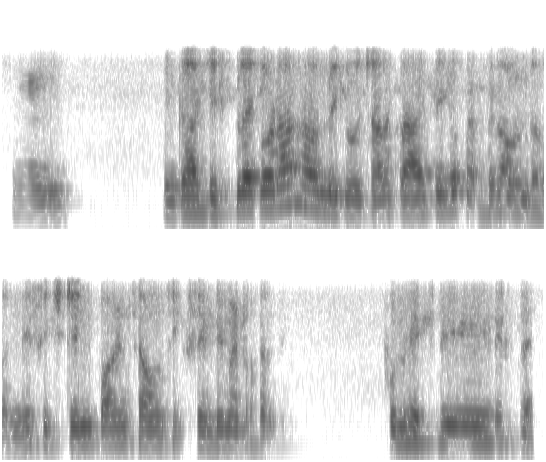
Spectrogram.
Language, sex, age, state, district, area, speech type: Telugu, male, 18-30, Andhra Pradesh, Konaseema, rural, conversation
